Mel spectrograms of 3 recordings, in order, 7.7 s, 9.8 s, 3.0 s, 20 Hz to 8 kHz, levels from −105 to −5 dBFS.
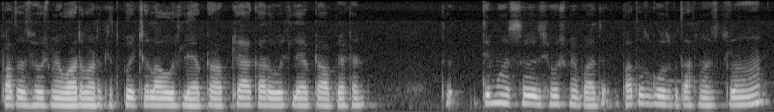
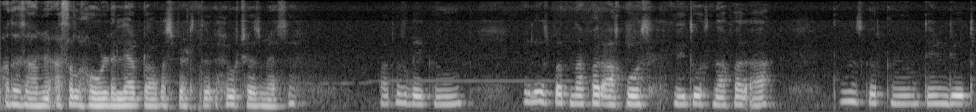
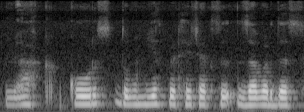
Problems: constant background noise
